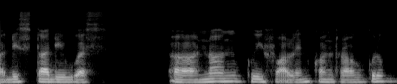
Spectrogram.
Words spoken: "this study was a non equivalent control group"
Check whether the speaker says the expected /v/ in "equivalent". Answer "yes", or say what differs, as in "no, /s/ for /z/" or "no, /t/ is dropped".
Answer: no, /f/ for /v/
